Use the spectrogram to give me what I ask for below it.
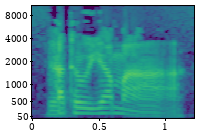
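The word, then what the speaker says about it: Hatoyama: in a book saying that the way I pronounced the name. Yeah, that was good. Hatyama.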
